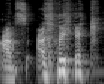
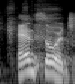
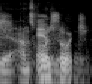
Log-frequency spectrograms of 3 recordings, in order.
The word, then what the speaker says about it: Sorge: Oh yeah, is it Ans? And Sorge. It's like it rhymes with George. And Sorge.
